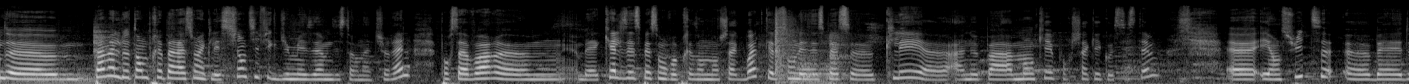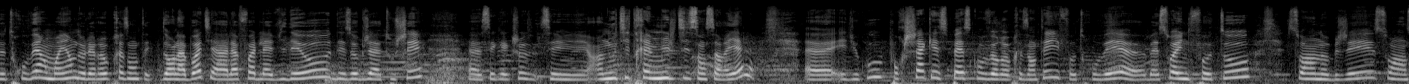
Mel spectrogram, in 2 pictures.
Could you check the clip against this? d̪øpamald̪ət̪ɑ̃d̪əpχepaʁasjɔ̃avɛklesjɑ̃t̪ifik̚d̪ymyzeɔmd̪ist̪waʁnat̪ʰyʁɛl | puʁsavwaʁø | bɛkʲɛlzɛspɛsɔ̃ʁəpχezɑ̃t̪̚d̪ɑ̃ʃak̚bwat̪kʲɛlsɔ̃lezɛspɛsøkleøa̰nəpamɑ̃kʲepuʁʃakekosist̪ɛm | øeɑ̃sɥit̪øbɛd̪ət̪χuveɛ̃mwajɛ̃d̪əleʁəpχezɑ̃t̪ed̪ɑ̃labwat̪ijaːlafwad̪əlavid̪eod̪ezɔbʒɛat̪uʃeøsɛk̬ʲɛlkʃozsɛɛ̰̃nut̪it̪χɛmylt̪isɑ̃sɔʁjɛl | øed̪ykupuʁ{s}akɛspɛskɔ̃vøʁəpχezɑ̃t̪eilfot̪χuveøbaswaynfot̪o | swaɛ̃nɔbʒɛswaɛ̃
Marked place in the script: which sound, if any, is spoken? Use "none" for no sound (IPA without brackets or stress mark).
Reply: ʃ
